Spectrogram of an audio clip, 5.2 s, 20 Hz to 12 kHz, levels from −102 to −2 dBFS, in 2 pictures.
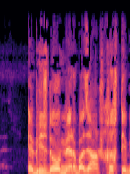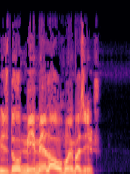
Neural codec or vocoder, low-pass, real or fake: none; 10.8 kHz; real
